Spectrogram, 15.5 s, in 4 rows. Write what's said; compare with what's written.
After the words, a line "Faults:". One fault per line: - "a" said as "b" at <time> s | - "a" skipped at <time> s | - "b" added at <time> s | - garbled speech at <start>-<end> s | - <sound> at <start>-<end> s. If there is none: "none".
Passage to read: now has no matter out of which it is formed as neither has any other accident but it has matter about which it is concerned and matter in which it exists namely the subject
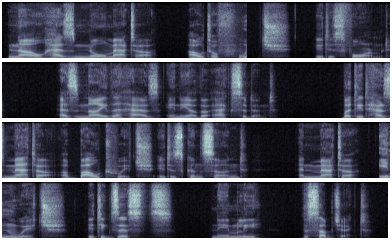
now has no matter out of which it is formed as neither has any other accident but it has matter about which it is concerned and matter in which it exists namely the subject
Faults:
- dropout at 2.4-2.6 s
